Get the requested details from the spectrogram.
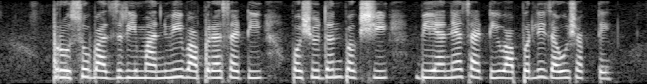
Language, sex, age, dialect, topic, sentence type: Marathi, female, 25-30, Varhadi, agriculture, statement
